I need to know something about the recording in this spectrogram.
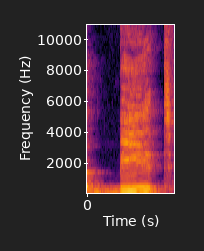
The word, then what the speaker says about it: bit: Eu não pronunciei o E, eu falei bite, mas se eu tirar o E, vai ficar B-I-T, e aí a pronúncia vira beat.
